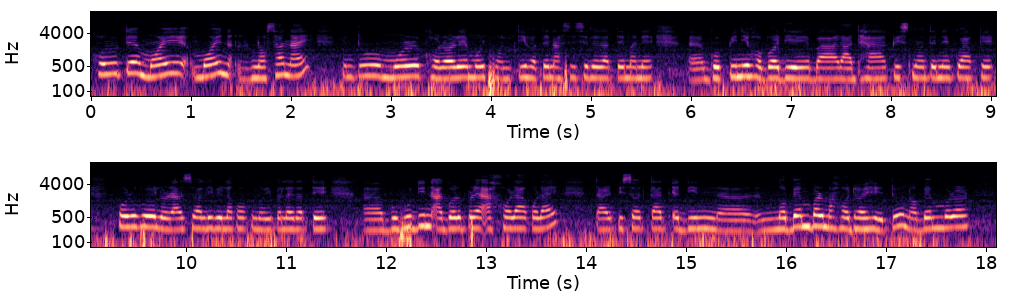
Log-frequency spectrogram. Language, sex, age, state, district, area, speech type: Assamese, female, 18-30, Assam, Nalbari, rural, spontaneous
